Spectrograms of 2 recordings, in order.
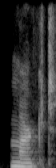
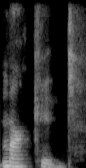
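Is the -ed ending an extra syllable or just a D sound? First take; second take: just D; extra syllable. First: The ending is only a D sound. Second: The ending is said as a separate syllable. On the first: The word is used as a verb. "It's it's the just the D" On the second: The word is used as an adjective. "we pronounce it like marked, but that's when it's an adjective"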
